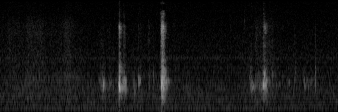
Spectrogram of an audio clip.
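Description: A small circuit board being handled and set down on a wooden tabletop: a few light clicks and taps, the sharpest about three seconds in, then two more near the five-second mark.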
